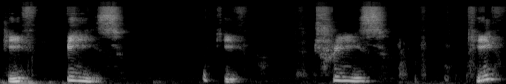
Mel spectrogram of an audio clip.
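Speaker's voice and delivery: slow, hushed, pausing between words; poem recital. Acted. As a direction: read each word as a hushed dramatic verse. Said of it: "I call this one Keith".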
